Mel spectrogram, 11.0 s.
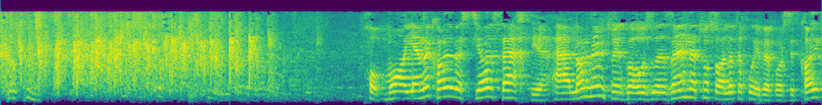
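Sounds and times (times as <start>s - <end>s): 
audience applause: 0.0s - 3.8s
speech: 0.1s - 0.8s, 4.9s - 10.9s.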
